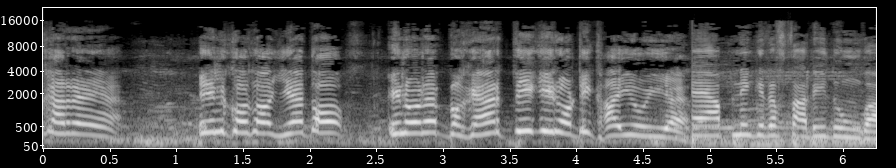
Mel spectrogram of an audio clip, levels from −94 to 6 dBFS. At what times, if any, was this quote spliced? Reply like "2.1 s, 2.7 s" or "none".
4.8 s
